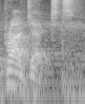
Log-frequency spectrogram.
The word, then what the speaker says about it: Projecttt: to the project the third T is silent and I'm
